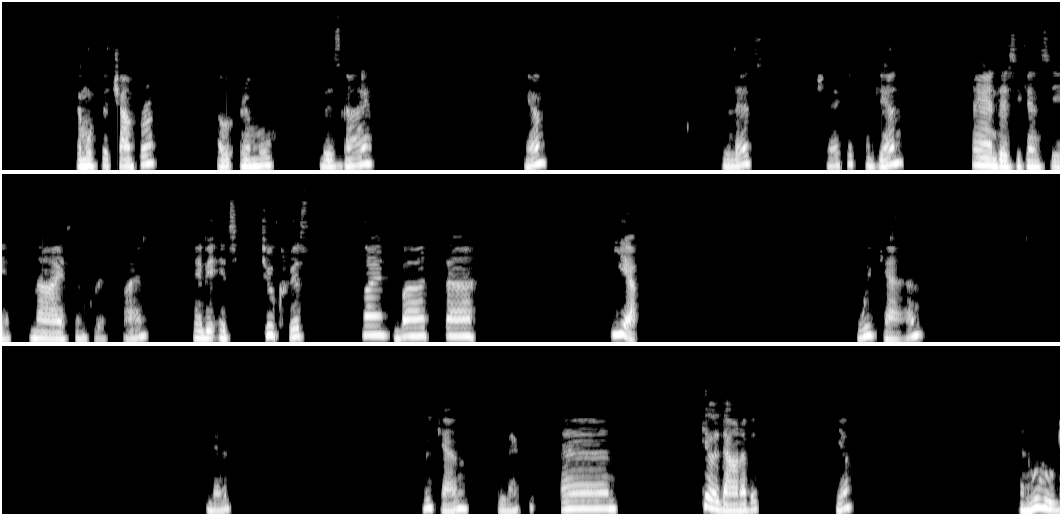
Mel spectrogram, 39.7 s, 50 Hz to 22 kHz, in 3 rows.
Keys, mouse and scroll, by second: 0.9 alt+click, 1.1 alt+right click, 1.4 alt+middle click, 2.5 double click, 4.9 ctrl+Delete, 6.9 right click, 7.4 alt+click, 7.8 alt+middle click, 8.1 alt+scroll down 1, 8.4 3, 8.8 right click, 9.7 alt+click, 9.9 alt+middle click, 10.4 right click, 14.2 alt+click, 14.3 scroll down 2, 14.6 alt+middle click, 14.9 alt+click, 15.2 alt+middle click, 15.5 alt+right click, 15.7 alt+click, 15.9 alt+right click, 16.2 alt+click, 16.4 alt+middle click, 16.7 alt+right click, 17.3 alt+middle click, 18.1 alt+click, 18.5 right click, 18.8 q, 20.7 double click, 23.1 shift+click, 23.2 shift+double click, 23.5-24.2 shift+scroll down 1, 24.2 shift+click, 24.7 alt+middle click, 25.6 alt+middle click, 25.9 shift+click, 27.0 alt+scroll down 4, 27.3 alt+middle click, 27.7 alt+click, 28.4 right click, 29.5 alt+middle click, 29.9 right click, 30.8 alt+middle click, 31.1 alt+right click, 32.2 shift+click, 34.5 shift+click, 35.0 alt+middle click, 35.2 scroll down 1, 35.3-36.0 typing, 36.0 alt+right click, 38.0 alt+middle click, 38.4 alt+right click, 38.7 alt+right click.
